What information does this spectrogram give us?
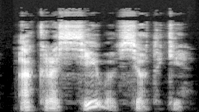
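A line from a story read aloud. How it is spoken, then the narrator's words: Quiet wounded man. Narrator (Russian): тихо говорит товарищам по подводе раненый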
